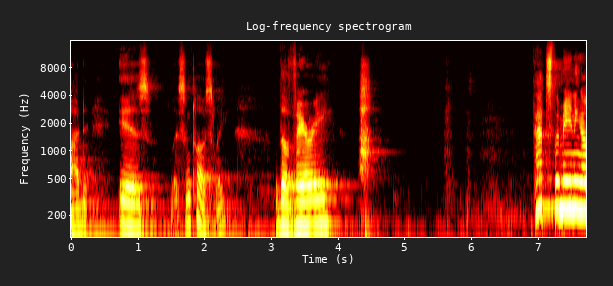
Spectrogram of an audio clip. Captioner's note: exhales sharply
